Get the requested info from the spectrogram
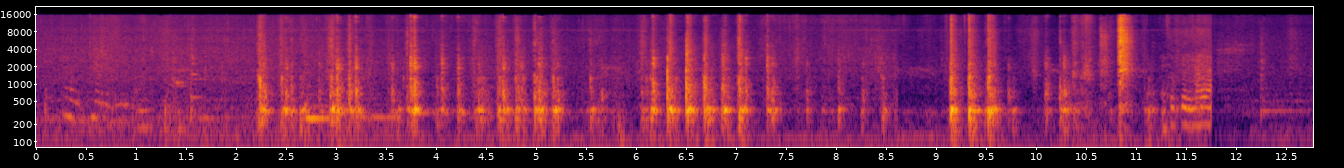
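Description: Wooden spatula scraping and knocking against an aluminium kadai while a thick potato and cabbage filling is mixed, giving a run of sharp irregular clicks.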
